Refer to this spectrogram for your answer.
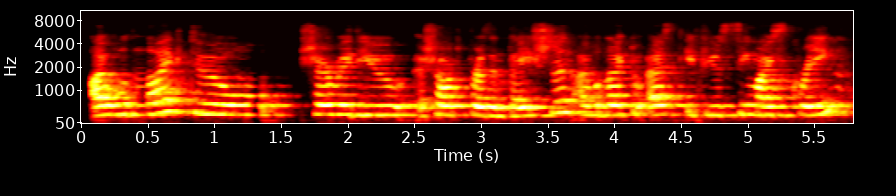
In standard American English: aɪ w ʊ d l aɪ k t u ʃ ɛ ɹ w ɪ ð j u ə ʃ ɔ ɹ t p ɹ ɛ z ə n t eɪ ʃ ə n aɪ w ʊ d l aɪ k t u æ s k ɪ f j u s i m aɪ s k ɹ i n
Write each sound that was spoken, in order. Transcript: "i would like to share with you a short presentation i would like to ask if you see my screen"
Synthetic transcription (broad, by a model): aɪ w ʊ d l aɪ k t u ʃ ɛ ɹ w ɪ ð j u ə ʃ ɔ ɹ t p ɹ ɛ z ə n t eɪ ʃ ə n aɪ w ʊ d l aɪ k t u æ s k ɪ f j u s i m aɪ s k ɹ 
